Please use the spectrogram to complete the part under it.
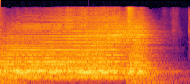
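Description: A brass band plays a loud held chord in an echoing hall and stops.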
